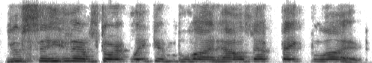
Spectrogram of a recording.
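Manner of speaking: riled up, calling out the doubters, ends shouting; heated rant. Retold or imitated. Heated rant about fake blood claims.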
